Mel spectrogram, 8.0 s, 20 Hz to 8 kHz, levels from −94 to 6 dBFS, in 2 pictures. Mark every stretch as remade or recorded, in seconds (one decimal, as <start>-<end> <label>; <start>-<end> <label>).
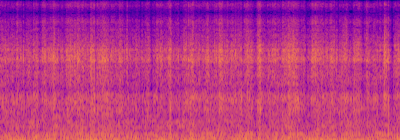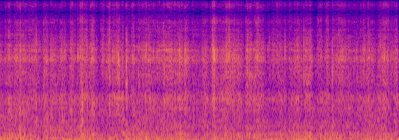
0.0-3.4 recorded; 3.4-7.4 remade; 7.4-8.0 recorded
